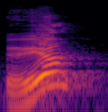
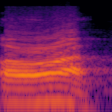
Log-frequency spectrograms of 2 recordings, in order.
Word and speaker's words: øre: So I would like you to all say øre. No, not øre. No. Let's try again. Øre. Yes, much better.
